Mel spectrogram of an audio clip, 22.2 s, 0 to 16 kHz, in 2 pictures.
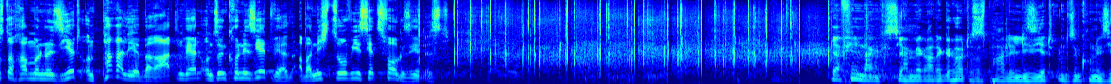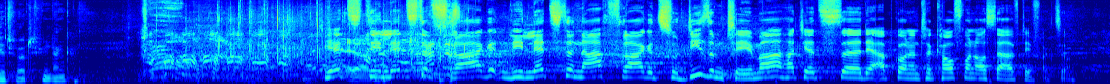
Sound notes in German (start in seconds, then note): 4.4 Beifall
